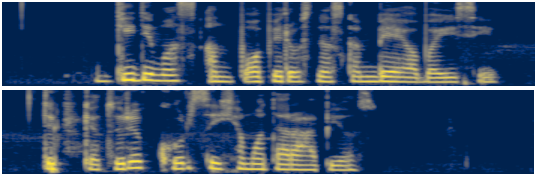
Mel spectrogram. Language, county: Lithuanian, Alytus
